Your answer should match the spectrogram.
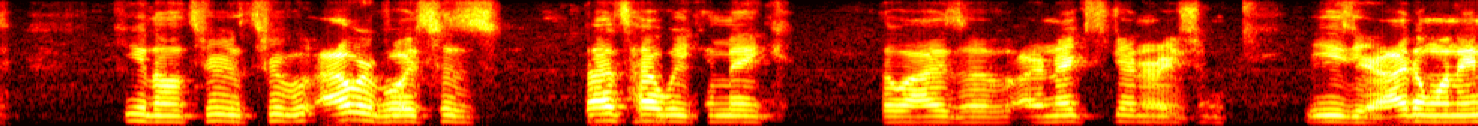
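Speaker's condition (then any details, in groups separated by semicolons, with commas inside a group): Cerebral palsy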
